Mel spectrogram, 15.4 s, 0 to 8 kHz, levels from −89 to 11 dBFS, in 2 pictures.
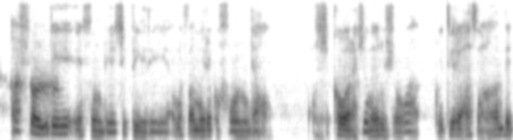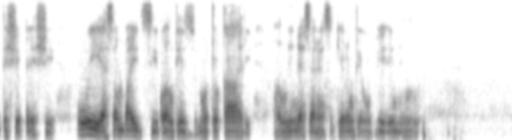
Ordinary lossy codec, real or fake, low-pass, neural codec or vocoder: Opus, 32 kbps; fake; 7.2 kHz; codec, 16 kHz, 2 kbps, FunCodec, trained on LibriTTS, 25 frames a second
